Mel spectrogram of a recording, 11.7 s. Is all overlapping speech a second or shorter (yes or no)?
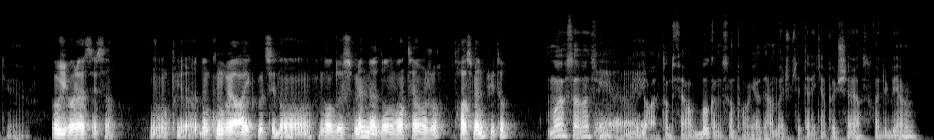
yes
